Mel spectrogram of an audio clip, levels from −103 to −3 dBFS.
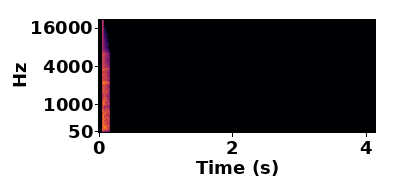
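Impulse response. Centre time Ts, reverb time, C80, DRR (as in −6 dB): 23 ms, non-exponential decay, 16.5 dB, −10.0 dB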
